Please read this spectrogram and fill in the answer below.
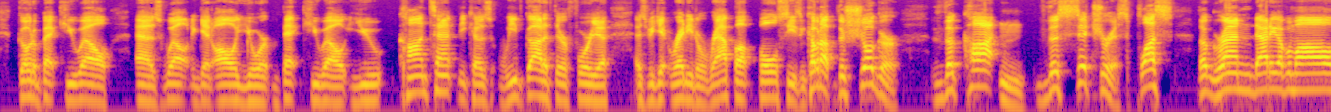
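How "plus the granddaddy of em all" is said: terrible, clumsy put-on play-by-play announcer voice, pitched higher. Previewing the upcoming bowl games: terrible Keith Jackson voice. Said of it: "That was a terrible Keith Jackson voice".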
